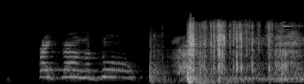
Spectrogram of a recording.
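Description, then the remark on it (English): A wooden door in the after hold of a ship is broken down to free a man trapped inside: a man's shout gives way to a loud splintering crack, followed by a sustained, noisy crash of breaking wood that lasts over a second. “Break down the door.”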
